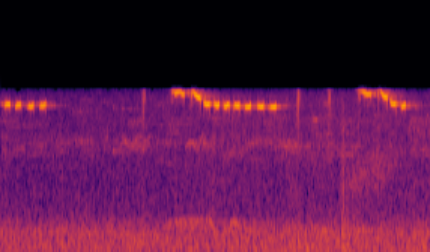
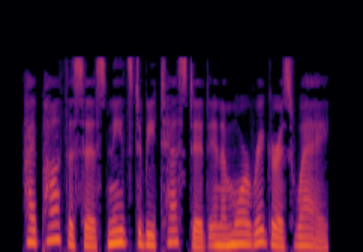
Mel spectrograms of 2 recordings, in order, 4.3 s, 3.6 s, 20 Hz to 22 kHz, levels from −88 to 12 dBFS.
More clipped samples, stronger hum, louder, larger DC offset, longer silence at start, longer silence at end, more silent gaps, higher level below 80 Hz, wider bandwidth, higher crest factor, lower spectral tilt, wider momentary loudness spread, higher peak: neither; neither; first, -9 LUFS vs -26 LUFS; first, 0.6% vs under 0.1%; second, 0 s vs 0.25 s; second, 0 s vs 0.35 s; neither; first, -42 dBFS vs -62 dBFS; second, 5.4 kHz vs 8.8 kHz; about the same, 14 dB vs 14 dB; second, -1.5 dB/octave vs -6 dB/octave; first, 23 LU vs 6 LU; first, 0 dBFS vs -12 dBFS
